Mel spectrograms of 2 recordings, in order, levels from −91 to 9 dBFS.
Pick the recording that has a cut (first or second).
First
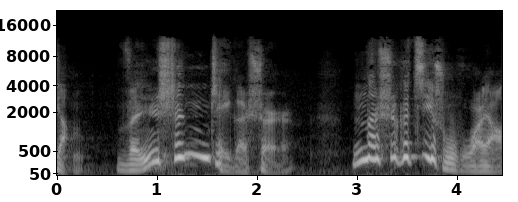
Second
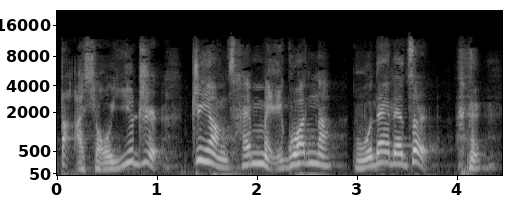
second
